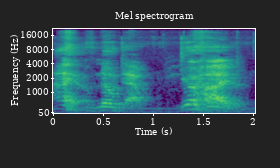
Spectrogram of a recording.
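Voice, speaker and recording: A man's voice: fairly high pitch, lively intonation, slow, gravelly, heavily acted. A teenage boy playing an old worn-out donkey with musical dreams, joking and punning in a reader's theater performance. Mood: jokey, encouraging. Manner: jokey, punning. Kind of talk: reader's theater script reading. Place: high school classroom. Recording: roomy, distant classroom recording, faint noise.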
